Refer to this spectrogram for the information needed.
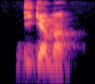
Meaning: digamma (Greek letter)
- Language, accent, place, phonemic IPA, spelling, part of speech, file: French, France, Lyon, /di.ɡa.ma/, digamma, noun, LL-Q150 (fra)-digamma.wav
